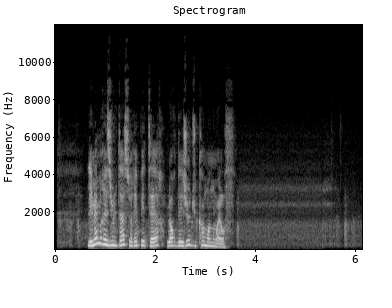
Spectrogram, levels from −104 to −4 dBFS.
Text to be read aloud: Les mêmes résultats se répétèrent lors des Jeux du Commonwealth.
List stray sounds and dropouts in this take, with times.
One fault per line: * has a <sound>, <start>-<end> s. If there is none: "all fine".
all fine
